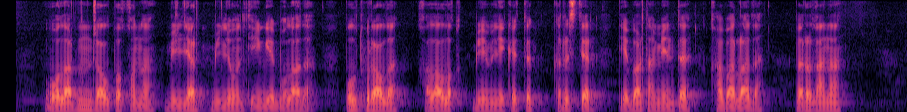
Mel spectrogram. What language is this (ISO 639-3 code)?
kaz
